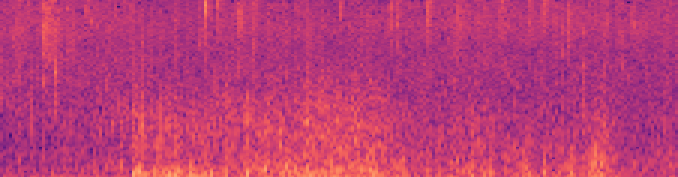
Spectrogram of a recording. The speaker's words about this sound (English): I hope the rain lets up soon, though. It's freezing.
